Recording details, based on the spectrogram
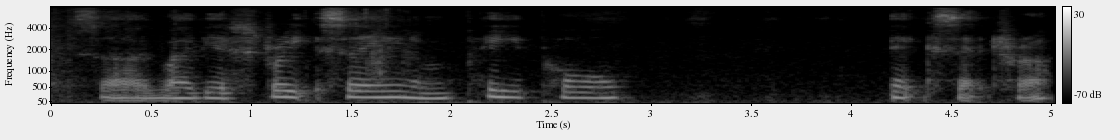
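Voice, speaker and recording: Speaking at a very slow pace, a woman sounds somewhat breathy, her tone dark and mellow. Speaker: papercraft YouTuber. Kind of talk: crafting tutorial. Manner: casual, chatty.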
